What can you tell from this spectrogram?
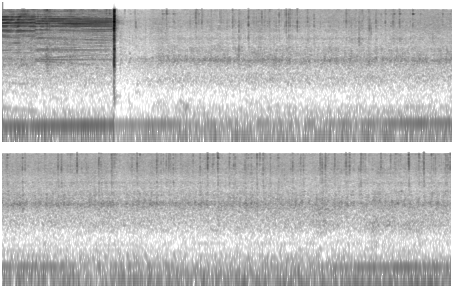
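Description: A steady low rumble runs throughout, with one sharp click about a second in, while a baitcasting reel is cranked through a retrieve.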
